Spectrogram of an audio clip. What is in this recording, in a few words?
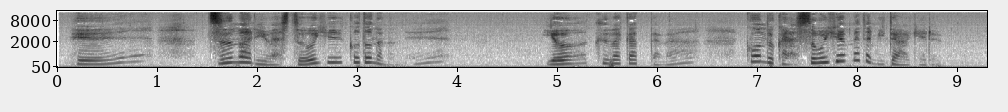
girl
